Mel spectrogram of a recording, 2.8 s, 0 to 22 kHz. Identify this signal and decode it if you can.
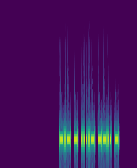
Morse code, heard as a keyed tone, about 51 wpm, 700 Hz. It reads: KT4ZT
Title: USA Call Signs - 5 Characters - 6x Character Spacing - 50wpm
